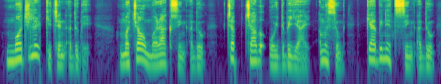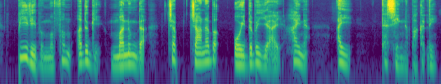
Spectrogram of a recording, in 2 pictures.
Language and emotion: Manipuri, fearful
